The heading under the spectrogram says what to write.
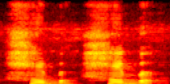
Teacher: با پر جزم قلقلہ کریں گے باریکی سے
